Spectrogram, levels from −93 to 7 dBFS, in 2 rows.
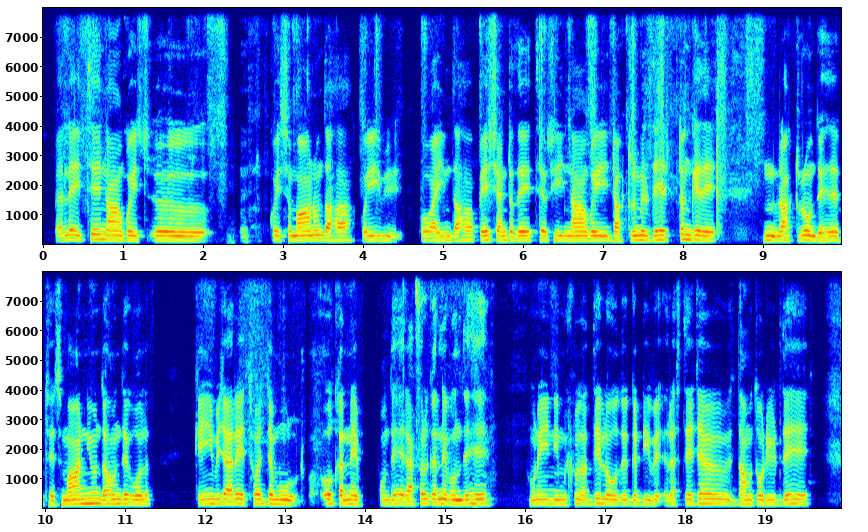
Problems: none marked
